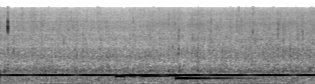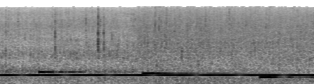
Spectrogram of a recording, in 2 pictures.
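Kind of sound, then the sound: nature, rain falling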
